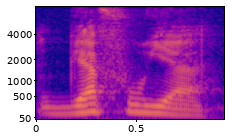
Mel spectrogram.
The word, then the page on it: gafolhar: gafouia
